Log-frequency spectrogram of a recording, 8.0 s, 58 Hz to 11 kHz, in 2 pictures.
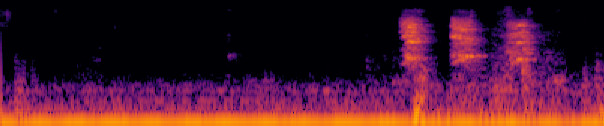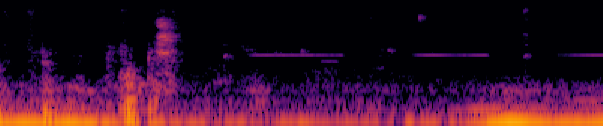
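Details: Female Belgian Malinois puppy named Beastie/Barron, born 26 September 2021, during hand feeding; a tight burst of three or four sharp, bright yelps near the middle, then a single softer one, over a constant low hum and a faint steady tone.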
